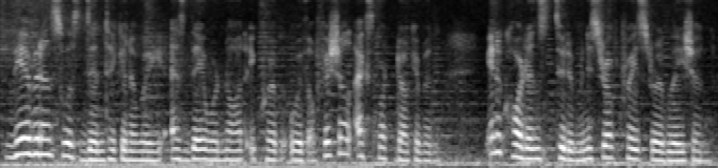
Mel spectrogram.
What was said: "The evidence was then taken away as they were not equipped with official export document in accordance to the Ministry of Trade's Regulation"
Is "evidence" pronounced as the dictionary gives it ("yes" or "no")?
yes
